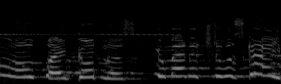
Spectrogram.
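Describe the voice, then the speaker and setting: The speaker puts on a character voice at an extremely high pitch. The pace is moderate, with clear background noise. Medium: fan dub. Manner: nervous, defensive.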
